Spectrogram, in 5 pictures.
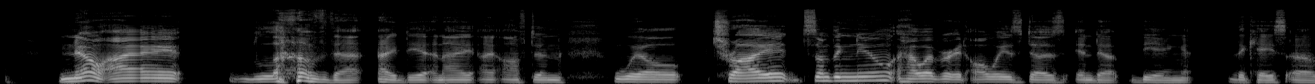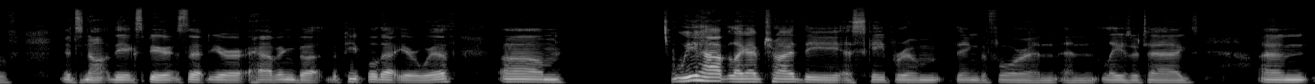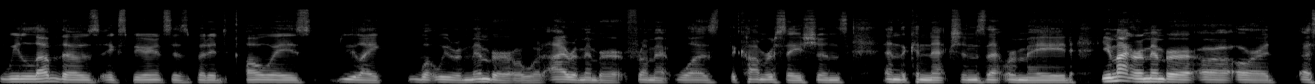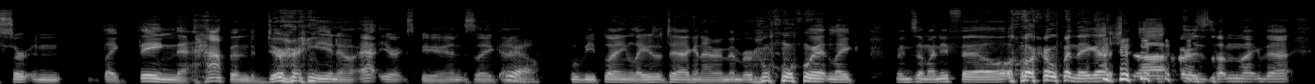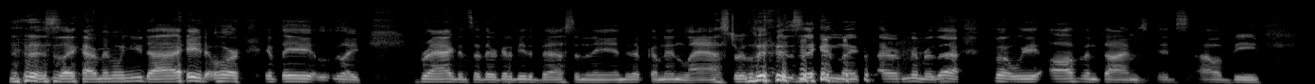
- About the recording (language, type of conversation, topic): English, unstructured, How do you create happy memories with family and friends?
- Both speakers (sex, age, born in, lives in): male, 35-39, United States, United States; male, 35-39, United States, United States
- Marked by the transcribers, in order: drawn out: "I"; laughing while speaking: "love that"; laughing while speaking: "during"; laughing while speaking: "when"; laughing while speaking: "or when they got shot … you died. Or"; laugh; laugh; laughing while speaking: "or losing"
